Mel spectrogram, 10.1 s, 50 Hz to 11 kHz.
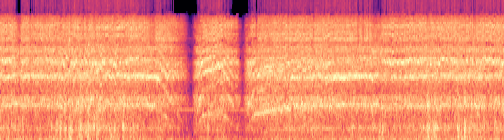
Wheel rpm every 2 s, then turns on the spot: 230, 160, 120, 220, 230.
none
